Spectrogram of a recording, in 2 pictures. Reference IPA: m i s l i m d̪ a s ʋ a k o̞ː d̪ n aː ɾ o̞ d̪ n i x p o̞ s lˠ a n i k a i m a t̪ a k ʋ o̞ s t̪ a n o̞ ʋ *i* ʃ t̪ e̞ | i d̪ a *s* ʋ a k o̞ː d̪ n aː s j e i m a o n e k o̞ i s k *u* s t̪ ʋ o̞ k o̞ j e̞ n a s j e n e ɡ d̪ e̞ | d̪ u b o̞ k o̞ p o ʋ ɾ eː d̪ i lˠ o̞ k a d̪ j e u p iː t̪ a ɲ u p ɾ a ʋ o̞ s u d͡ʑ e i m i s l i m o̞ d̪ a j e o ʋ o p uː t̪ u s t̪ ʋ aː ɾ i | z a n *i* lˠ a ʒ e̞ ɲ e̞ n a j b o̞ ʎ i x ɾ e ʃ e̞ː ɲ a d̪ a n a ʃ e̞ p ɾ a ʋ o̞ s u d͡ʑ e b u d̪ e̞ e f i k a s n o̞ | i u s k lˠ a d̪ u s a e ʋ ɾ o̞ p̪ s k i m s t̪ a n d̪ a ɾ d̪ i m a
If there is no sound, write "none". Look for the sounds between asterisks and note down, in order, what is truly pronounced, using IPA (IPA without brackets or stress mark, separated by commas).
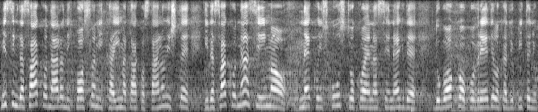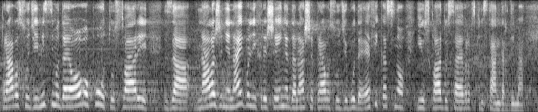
i, s, uː, a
